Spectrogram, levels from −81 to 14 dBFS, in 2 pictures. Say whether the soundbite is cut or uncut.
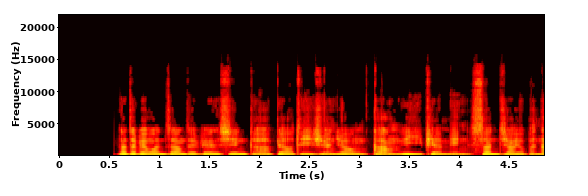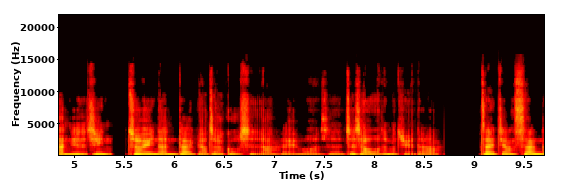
cut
